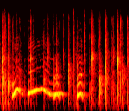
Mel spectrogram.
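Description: A short, small round of applause: a few hands clapping in quick, uneven bursts, with a sustained wavering vocal whoop over the first half.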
